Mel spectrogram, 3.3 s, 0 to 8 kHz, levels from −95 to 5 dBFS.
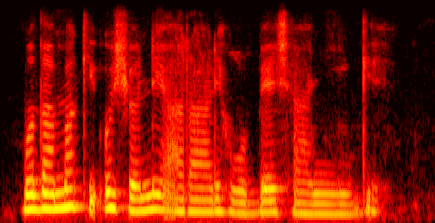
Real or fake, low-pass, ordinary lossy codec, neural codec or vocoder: real; 7.2 kHz; Opus, 16 kbps; none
